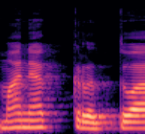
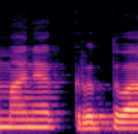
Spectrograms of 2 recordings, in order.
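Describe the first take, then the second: No difference in how they are said.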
